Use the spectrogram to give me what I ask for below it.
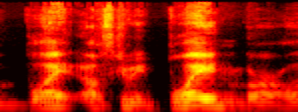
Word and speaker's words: Bladenboro: I'm actually familiar with the Vampire Beast of Bladenboro.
